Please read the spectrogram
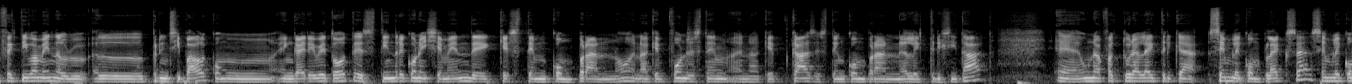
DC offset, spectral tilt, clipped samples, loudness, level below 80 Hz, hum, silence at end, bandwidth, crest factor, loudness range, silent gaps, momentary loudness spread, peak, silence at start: under 0.1%; -5 dB/octave; under 0.1%; -20 LUFS; -46 dBFS; none; 0 s; 15.5 kHz; 18 dB; 3 LU; none; 6 LU; -2 dBFS; 0 s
